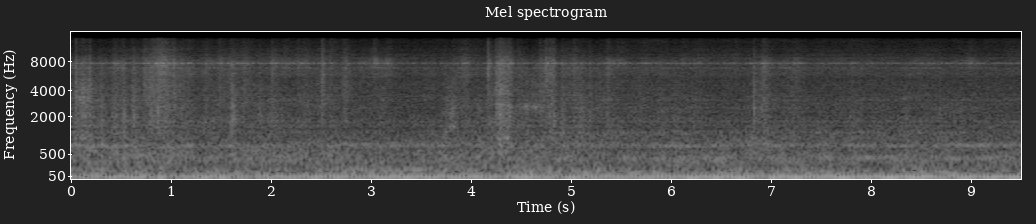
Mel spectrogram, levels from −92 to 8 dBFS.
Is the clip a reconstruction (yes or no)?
yes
